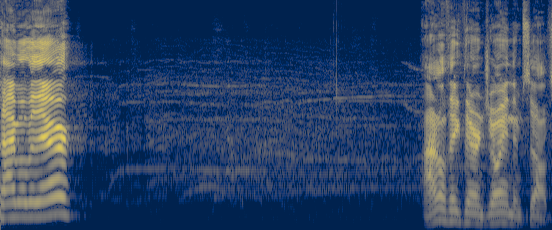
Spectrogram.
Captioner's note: cheering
